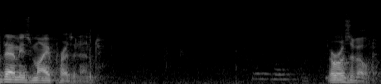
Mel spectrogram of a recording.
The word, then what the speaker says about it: Roosevelt: is my president the Roosevelt right they pronounce it Roosevelt because it's a Dutch name it's a long story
